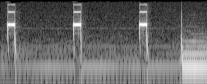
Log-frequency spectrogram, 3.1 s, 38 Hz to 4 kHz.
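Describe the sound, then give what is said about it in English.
Three short, evenly spaced high beeps a second apart, then a fourth, slightly lower tone that holds on steadily: speaking-clock time pips, the fourth stroke marking 12 o'clock and 10 seconds, with no voice over them. “At the fourth stroke, it will be 12 o'clock and 10 seconds.”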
